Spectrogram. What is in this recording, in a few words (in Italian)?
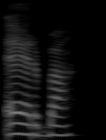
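"erba", lingua sarda, female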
